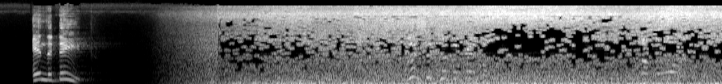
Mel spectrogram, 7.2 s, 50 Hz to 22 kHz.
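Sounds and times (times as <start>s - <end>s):
speech: 0.4s - 0.9s, 4.1s - 6.9s
ocean waves with continuous roar of surf: 1.6s - 7.2s.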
